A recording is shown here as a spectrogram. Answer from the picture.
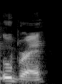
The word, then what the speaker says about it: Oubre: Is it pronounced Oubre? Kelly Oubre? – Oubre.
